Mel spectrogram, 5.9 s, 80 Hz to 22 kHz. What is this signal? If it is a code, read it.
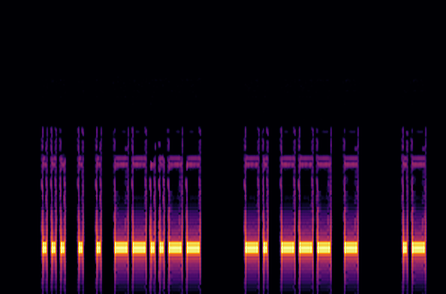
Morse code, heard as a keyed tone, about 20 wpm, 700 Hz. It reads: SEE, NOT A
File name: 20 WPM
